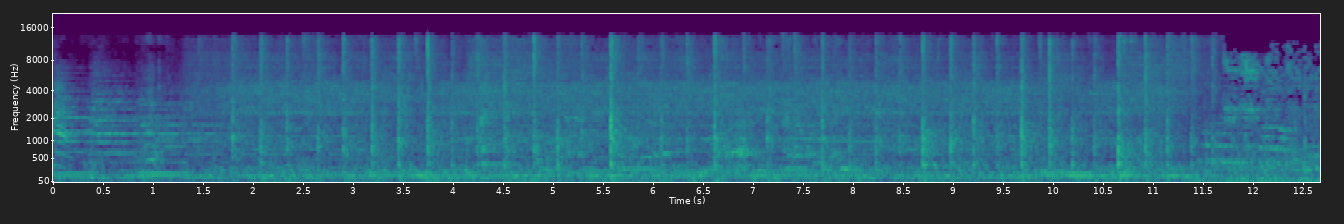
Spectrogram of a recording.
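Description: Background music, with irregular sharp thuds of a gloved fist punching a bare stomach, one landing harder a little past the middle.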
